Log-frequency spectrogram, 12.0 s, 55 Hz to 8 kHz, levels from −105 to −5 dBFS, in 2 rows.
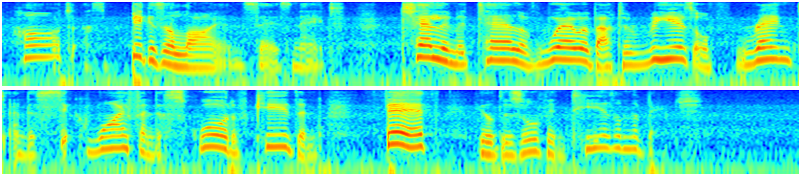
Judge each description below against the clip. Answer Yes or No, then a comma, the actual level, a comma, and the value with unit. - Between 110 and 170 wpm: No, average, 180 wpm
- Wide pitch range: Yes, wide, 5.8 semitones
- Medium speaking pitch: No, very high, 250 Hz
